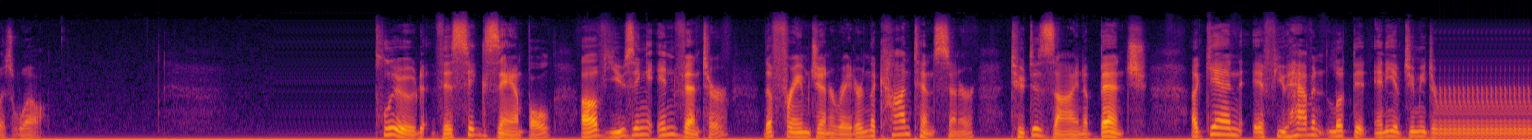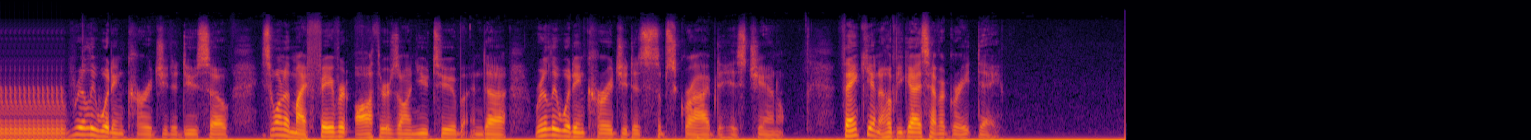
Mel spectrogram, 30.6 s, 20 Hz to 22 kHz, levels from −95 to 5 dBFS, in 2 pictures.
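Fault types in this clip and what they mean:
System hang loop: with the system frozen, the hardware kept replaying one buffer, so a 46 ms fragment, fitting a 2048-sample buffer, stutters at 21.5 Hz from 2.79 to 3.76 s and 14.40 to 15.98 s. Waveform: identical repeating blocks; spectrogram: evenly spaced vertical stripes.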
